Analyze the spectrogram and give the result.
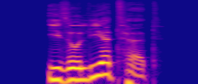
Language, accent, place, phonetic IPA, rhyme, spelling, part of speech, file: German, Germany, Berlin, [izoˈliːɐ̯tət], -iːɐ̯tət, isoliertet, verb, De-isoliertet.ogg
- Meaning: inflection of isolieren: 1. second-person plural preterite 2. second-person plural subjunctive II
